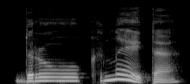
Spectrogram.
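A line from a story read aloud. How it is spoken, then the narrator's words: Drawling. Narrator (Russian): протянула она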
